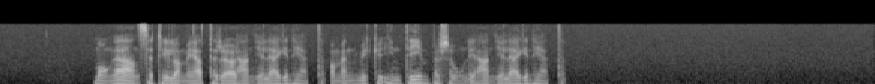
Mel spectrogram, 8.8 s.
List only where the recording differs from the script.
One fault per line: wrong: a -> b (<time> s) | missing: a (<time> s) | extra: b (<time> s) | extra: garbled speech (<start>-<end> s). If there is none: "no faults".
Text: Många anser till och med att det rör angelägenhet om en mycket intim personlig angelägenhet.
no faults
